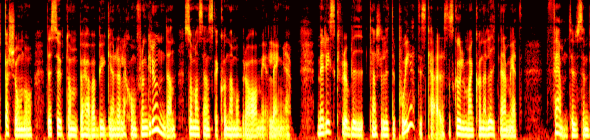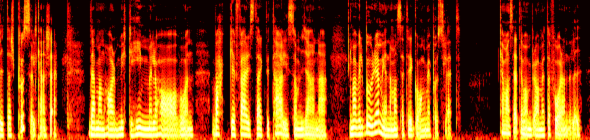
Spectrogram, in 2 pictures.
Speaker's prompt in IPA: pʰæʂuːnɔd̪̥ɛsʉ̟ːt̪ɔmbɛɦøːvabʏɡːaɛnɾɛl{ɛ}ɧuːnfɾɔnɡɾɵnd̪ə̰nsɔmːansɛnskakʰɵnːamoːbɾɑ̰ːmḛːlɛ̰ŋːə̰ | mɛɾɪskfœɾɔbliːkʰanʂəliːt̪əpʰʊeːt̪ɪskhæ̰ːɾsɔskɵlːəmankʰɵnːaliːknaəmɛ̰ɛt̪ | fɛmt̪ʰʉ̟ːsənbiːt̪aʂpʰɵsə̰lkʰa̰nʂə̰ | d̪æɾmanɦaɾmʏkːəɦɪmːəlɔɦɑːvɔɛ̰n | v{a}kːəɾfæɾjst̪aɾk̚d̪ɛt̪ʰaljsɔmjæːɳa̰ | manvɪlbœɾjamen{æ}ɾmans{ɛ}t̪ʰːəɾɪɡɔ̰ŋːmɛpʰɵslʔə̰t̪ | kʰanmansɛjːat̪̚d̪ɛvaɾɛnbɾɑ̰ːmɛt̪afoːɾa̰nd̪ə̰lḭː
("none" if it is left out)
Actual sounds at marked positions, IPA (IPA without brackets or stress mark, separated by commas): a, a, æ, ɛ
